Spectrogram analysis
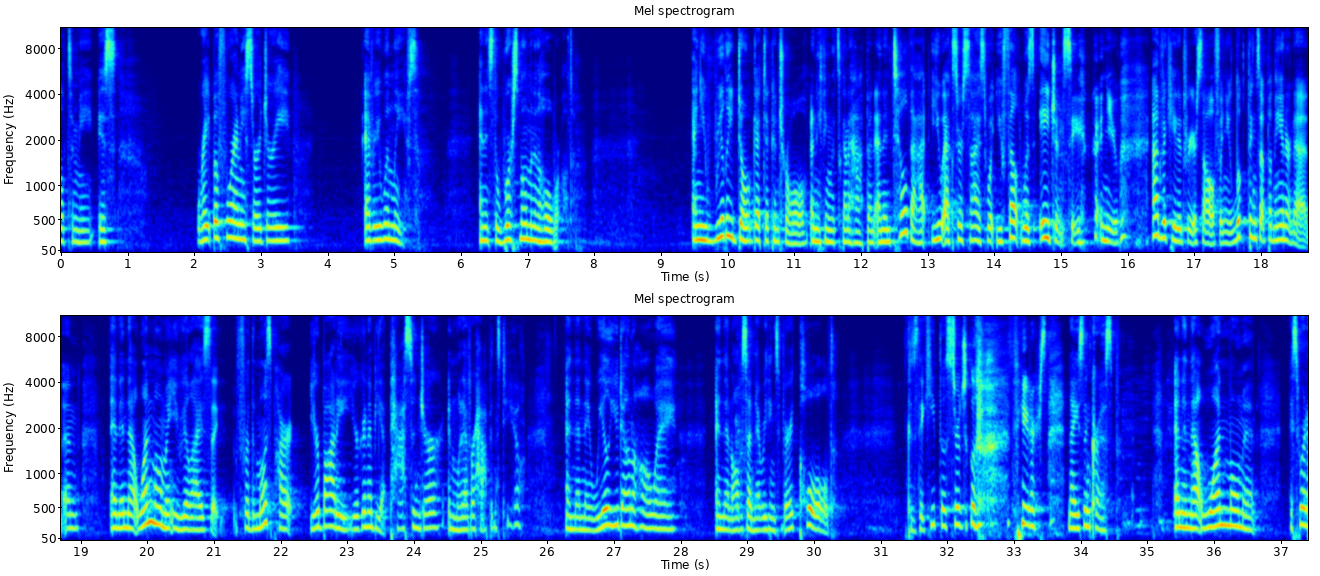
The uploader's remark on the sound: This special On Being episode was taped live with an audience at the Aspen Ideas Festival.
